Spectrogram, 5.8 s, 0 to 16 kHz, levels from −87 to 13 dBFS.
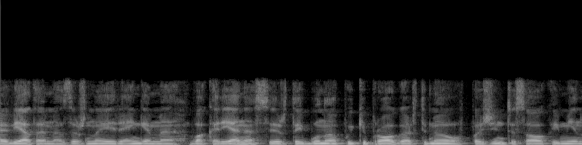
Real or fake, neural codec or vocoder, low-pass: real; none; 7.2 kHz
